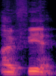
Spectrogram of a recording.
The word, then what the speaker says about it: OPHIR: um hex Force once is pronounced oh fear is it oh fear oh fear okay cool I I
